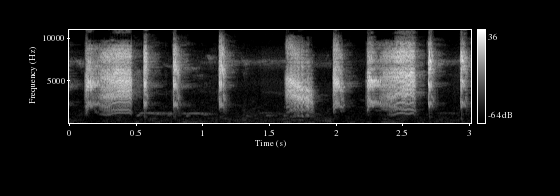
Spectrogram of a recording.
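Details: Wild long-tailed shrike gives loud, rasping, drawn-out screeches alternating with short harsh notes, with a faint low murmur underneath.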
